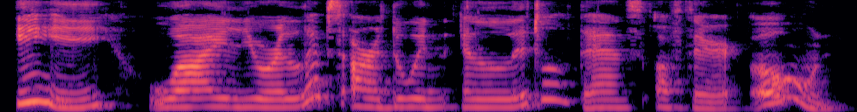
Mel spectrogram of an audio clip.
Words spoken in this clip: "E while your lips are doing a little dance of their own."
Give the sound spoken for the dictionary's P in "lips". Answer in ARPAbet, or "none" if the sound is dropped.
P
